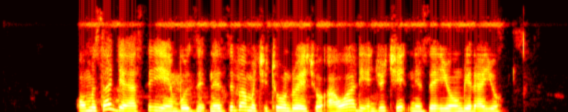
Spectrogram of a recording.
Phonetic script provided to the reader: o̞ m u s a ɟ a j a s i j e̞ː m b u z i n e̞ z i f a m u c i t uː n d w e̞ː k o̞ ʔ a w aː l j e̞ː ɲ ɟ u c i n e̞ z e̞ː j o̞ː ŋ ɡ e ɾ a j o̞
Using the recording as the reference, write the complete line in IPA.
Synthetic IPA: o̞ m u s a ɟː a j a s i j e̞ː m b u z i n e̞ z i v a m u c i t uː n d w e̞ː c o̞ ʔ a w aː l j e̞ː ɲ ɟ u c i n e̞ z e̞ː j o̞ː ŋ ɡ e ɾ a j o̞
